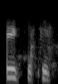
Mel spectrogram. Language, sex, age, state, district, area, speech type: Maithili, female, 45-60, Bihar, Araria, rural, conversation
